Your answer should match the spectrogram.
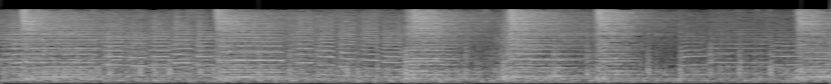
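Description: A brass band playing, in phrases of held notes.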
